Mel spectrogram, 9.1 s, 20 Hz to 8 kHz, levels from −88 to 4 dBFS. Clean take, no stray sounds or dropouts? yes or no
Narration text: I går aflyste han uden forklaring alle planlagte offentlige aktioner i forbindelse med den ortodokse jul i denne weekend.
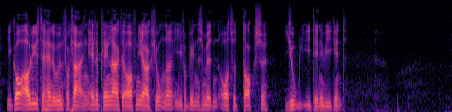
yes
